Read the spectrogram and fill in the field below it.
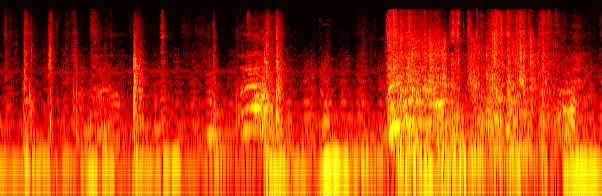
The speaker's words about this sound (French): C'est ici. Enfoncez la porte.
